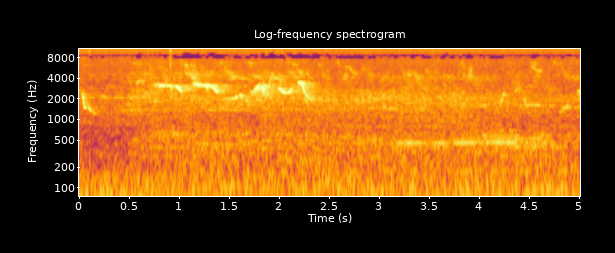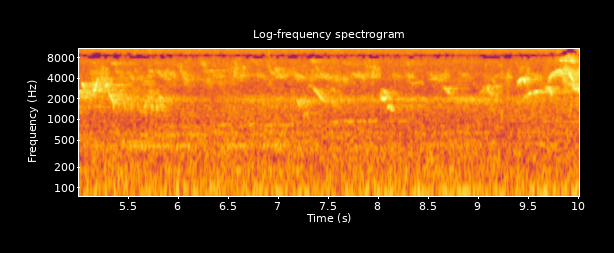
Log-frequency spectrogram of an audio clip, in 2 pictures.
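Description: Wild birds chirping here and there in short, scattered calls over a steady low outdoor rumble.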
